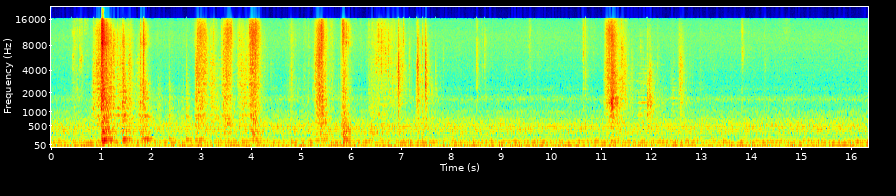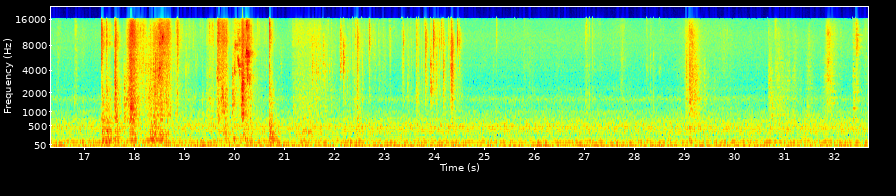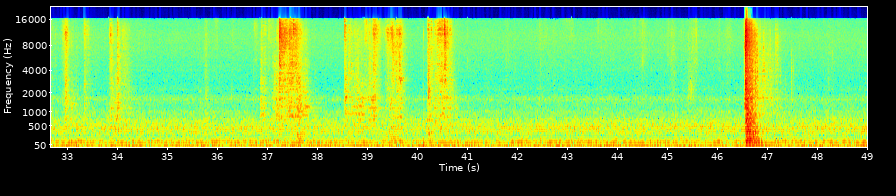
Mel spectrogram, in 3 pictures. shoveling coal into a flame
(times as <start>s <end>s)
0.6s 7.2s, 11.0s 12.9s, 30.7s 34.4s, 36.8s 38.0s, 38.6s 40.8s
